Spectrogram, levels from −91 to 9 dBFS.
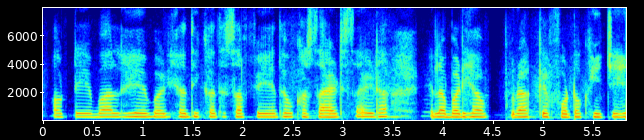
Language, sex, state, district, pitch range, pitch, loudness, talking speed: Hindi, female, Chhattisgarh, Kabirdham, 235-245 Hz, 240 Hz, -16 LUFS, 205 wpm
